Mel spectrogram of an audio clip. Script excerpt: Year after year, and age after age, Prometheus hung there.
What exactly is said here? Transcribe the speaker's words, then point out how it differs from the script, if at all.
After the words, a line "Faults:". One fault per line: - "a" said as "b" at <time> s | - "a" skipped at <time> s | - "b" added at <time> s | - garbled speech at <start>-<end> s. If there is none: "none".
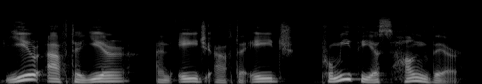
Year after year, and age after age, Prometheus hung there.
Faults:
none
